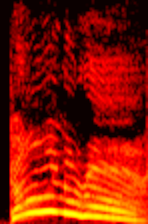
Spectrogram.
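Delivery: put-on very high, loud and slow toddler squeal; little George voice. Little brother naming his new toy, high slow squeal. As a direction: stretch the name like a thrilled little piglet.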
